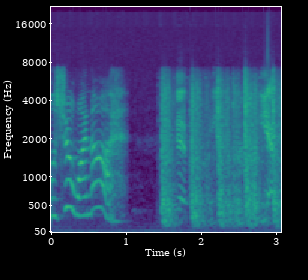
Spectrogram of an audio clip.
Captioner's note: knocking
